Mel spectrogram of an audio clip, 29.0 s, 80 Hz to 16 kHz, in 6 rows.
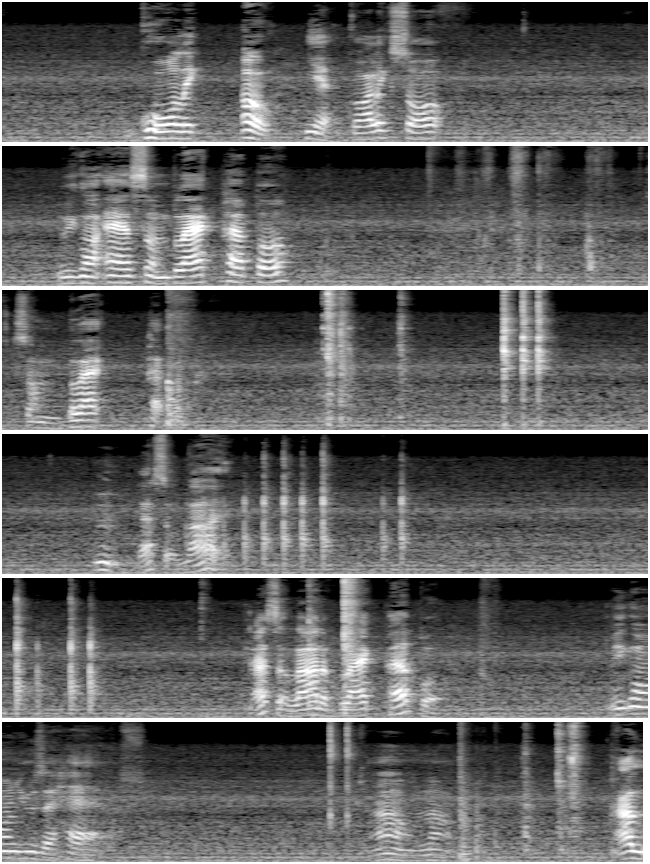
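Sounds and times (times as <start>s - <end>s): steady low hum: 0.0s - 29.0s
pepper container clicks and taps: 13.4s - 13.8s, 16.3s - 17.6s, 19.5s - 20.2s.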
